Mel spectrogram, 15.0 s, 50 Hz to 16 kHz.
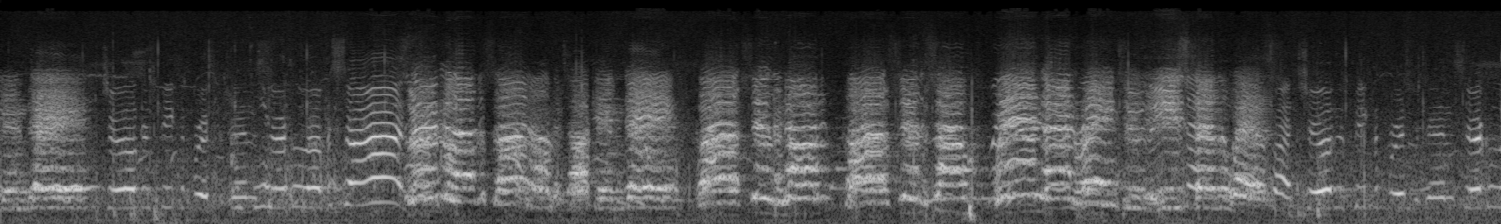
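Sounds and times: voices singing together: 0.0s - 15.0s.

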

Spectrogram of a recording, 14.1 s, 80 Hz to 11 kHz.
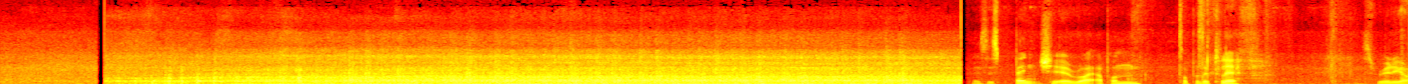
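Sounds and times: train passing rumble: 0.0s - 9.6s.

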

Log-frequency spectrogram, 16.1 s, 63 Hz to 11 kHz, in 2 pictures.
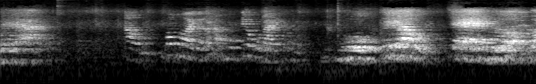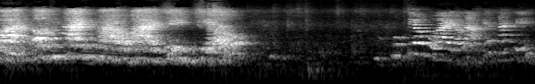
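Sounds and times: children's voices in chorus: 0.0s - 0.7s, 5.0s - 11.9s.

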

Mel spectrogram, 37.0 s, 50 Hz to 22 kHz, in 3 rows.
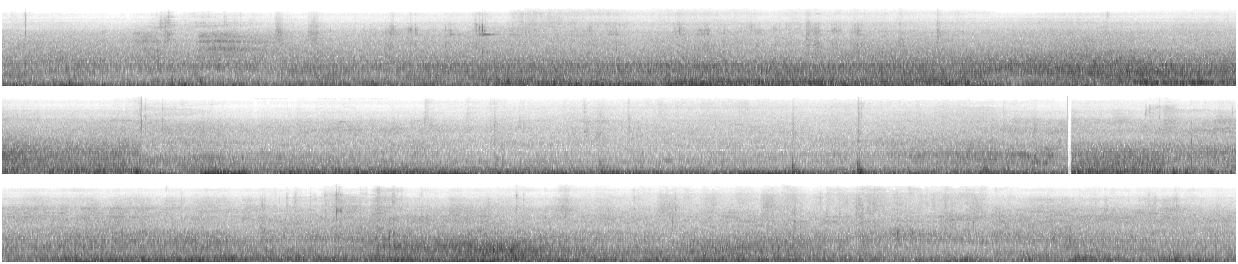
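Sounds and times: street traffic rumble: 0.0s - 37.0s.

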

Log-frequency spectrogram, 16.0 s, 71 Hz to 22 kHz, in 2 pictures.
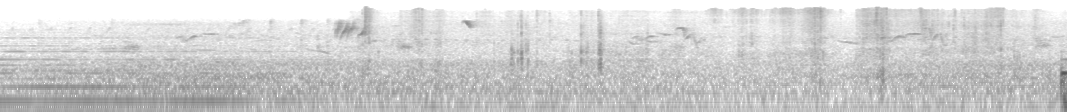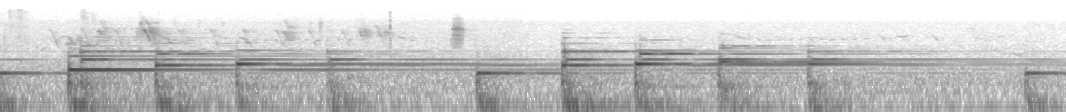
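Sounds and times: small birds chirping: 0.0s - 16.0s
soft music: 0.0s - 16.0s
footsteps rustling through dry grass: 2.5s - 11.7s.

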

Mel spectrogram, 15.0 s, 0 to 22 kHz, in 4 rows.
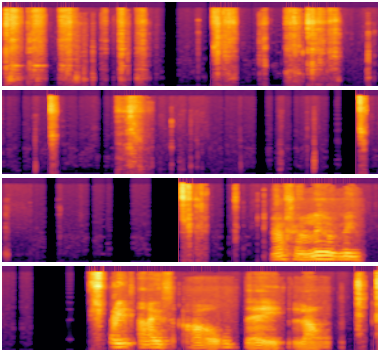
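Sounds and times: chewing crushed ice: 0.7s - 5.7s.

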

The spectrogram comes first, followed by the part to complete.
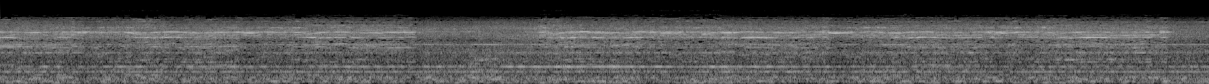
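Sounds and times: high whining tones: 0.0s - 12.0s
machine whirring and humming: 0.0s - 12.0s.

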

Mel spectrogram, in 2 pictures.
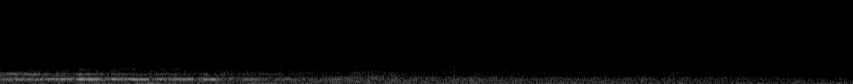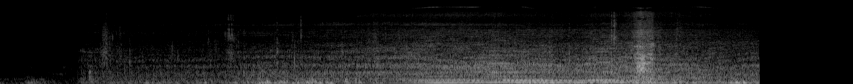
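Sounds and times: car engine running: 9.3s - 16.1s.

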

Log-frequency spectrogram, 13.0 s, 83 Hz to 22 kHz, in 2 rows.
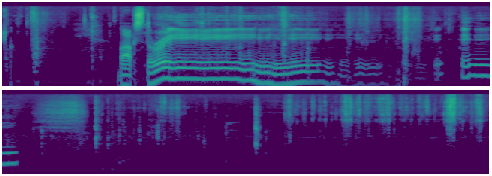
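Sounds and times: packaging crinkling and tearing: 8.3s - 9.2s, 10.2s - 13.0s.

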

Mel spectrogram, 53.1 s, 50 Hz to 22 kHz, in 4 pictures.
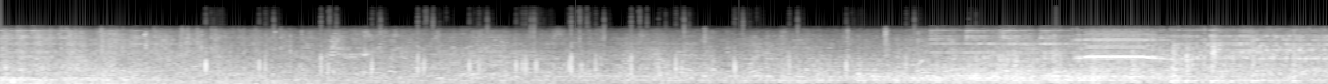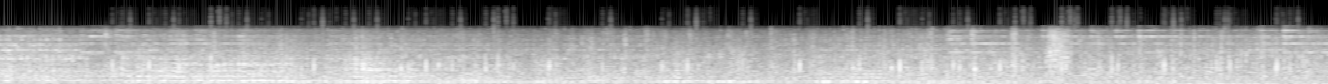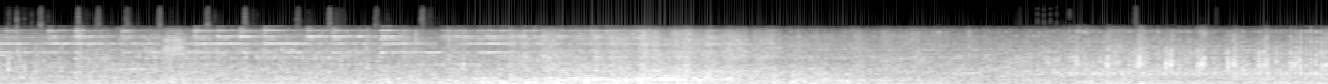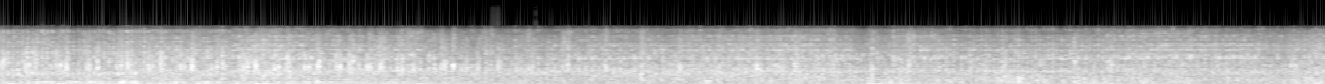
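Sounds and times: car engines: 0.0s - 53.0s
street traffic: 0.0s - 53.0s
cable car rumbling on rails: 6.9s - 53.0s
rhythmic clatter: 14.3s - 31.3s.

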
